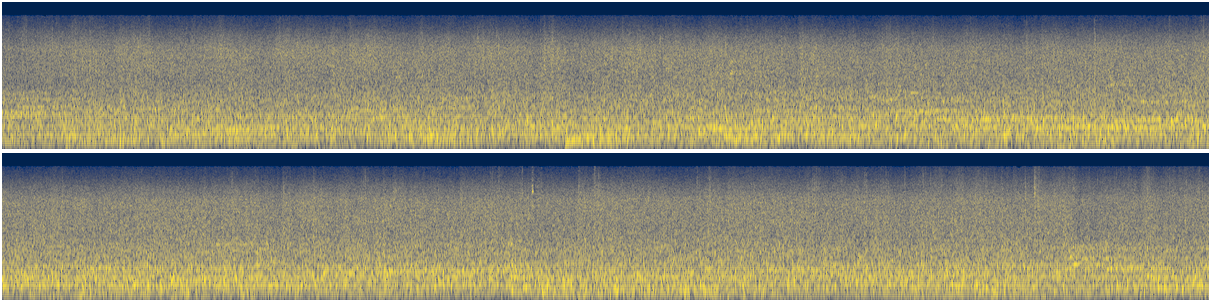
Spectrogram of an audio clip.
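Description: Continuous splashing of swimmers swimming butterfly in an indoor pool, heard as a steady rushing wash of water without distinct separate strokes.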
